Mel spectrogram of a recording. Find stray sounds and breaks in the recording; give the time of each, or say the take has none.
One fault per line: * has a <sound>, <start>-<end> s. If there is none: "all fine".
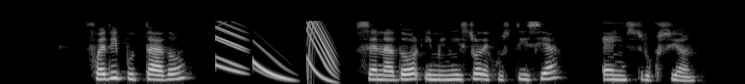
* has a chirp, 2.2-3.4 s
